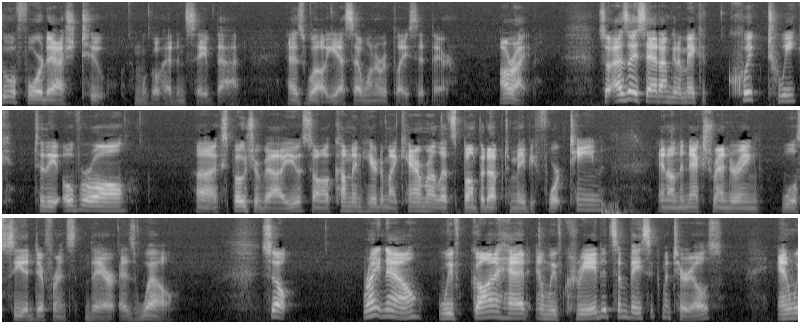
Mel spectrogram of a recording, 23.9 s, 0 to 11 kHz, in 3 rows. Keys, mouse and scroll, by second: 1.7 click, 3.6 click, 7.4 click, 9.6 click, 12.8 click, 13.3 typing, 17.6 click, 20.5 click.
